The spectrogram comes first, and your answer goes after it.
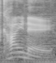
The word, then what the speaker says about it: Kaine: we got another one you're saying my name wrong oh it's kaine oh like from near i see gotcha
